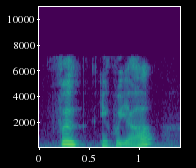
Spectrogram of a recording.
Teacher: F는 흔히 P처럼 발음하는데 그것이 아니라 윗니로 아랫입술에 가볍게 대고 바람을 내보내는 소리입니다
